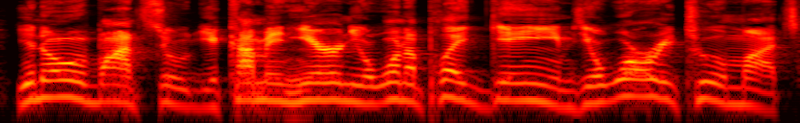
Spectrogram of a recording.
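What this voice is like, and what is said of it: Gruff Minnesota accent impression. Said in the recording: “the body's got that kind of Minnesota gruff accent”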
